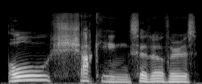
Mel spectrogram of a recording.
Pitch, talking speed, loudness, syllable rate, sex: 145 Hz, 120 wpm, -18 LUFS, 3.2 syllables/s, male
